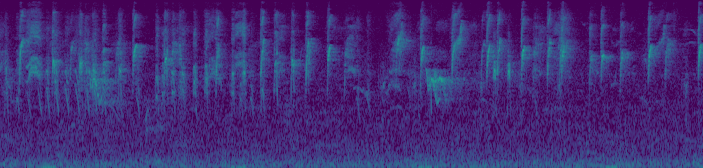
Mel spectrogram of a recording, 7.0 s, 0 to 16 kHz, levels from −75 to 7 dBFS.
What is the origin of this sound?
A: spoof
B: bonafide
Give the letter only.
A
